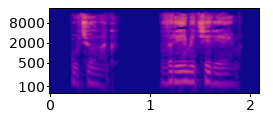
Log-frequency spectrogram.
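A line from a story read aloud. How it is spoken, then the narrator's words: Whispered. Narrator (Russian): прошептал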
